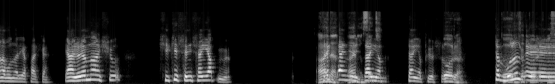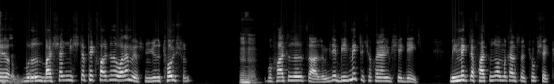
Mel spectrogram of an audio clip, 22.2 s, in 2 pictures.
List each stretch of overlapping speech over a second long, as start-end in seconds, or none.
6.4-7.7, 10.1-11.6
